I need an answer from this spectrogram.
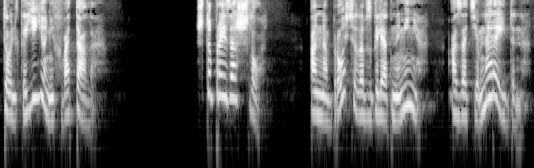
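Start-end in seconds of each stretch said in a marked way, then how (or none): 2.5-3.3 встревоженно. Acted. General's daughter runs in alarmed.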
